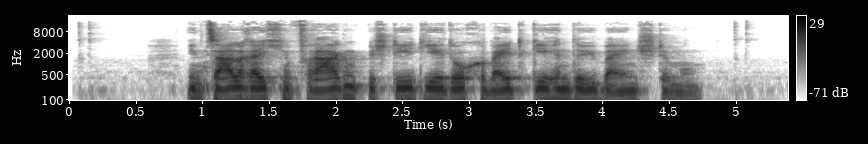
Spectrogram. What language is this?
German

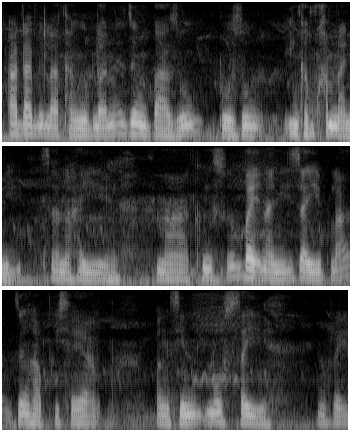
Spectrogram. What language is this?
Bodo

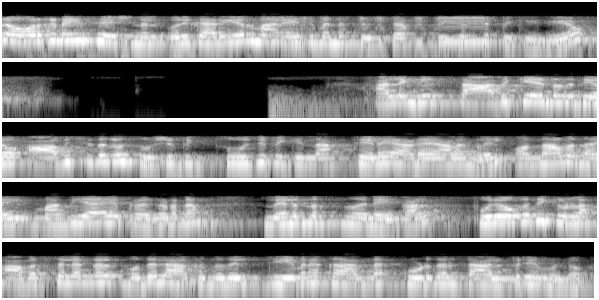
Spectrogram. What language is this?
Malayalam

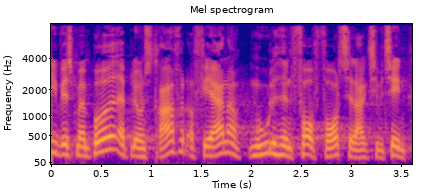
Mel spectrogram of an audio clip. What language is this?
Danish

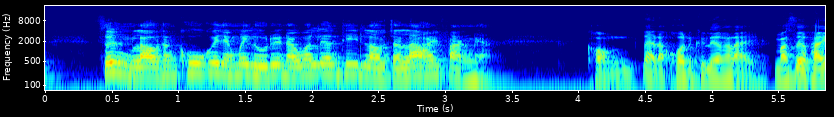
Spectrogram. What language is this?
Thai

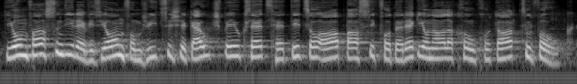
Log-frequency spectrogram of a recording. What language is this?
Swiss German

